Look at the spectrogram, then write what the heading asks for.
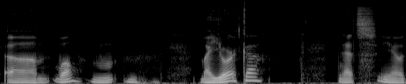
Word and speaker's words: Mallorca: these like um well mallorca that's you know double l is like a y and in spanish that was one of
